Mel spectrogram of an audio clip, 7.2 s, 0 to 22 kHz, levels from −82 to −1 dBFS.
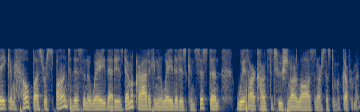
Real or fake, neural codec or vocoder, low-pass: real; none; 3.6 kHz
